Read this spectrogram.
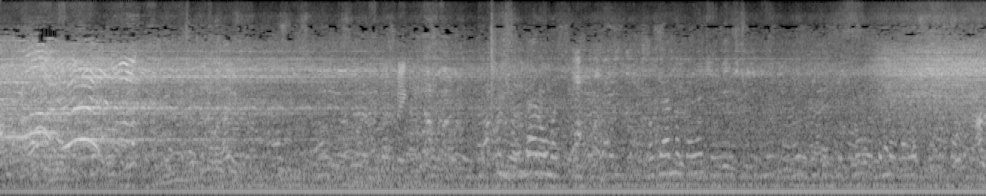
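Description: A crowd murmurs and calls out in the background.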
